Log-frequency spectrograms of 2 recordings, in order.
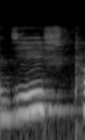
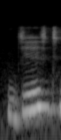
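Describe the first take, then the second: First: ज्येष्ठ ended with breathed THA; correct aspirated TH. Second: ज्येष्ठ ended with plain T; wrong unaspirated T. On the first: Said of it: "होता है". (ज्येष्ठ के अंत में "ठ") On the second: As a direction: say ज्येष्ठ as "jesht". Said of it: "नहीं होता". (ज्येष्ठ के अंत में "ट") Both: Shown as a demonstration.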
